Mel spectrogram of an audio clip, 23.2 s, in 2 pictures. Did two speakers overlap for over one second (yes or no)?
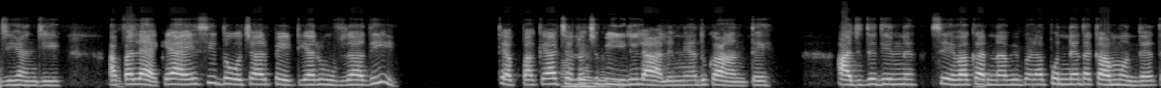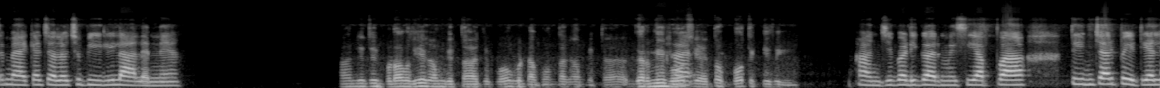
no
